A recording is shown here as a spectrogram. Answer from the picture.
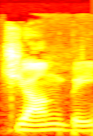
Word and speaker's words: JangBi: be between zero and jangi or jangi if you prefer to pronounce it correctly in the Korean way it's going to be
